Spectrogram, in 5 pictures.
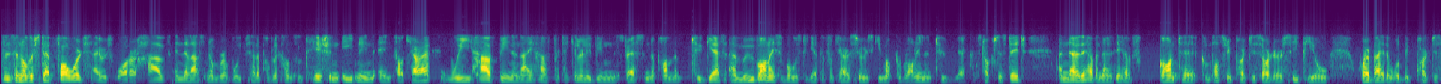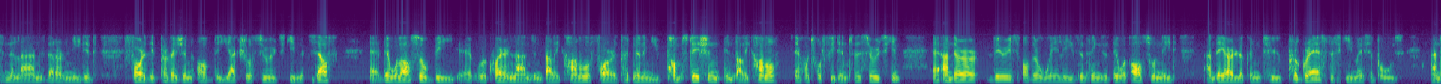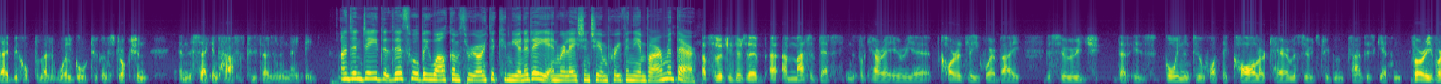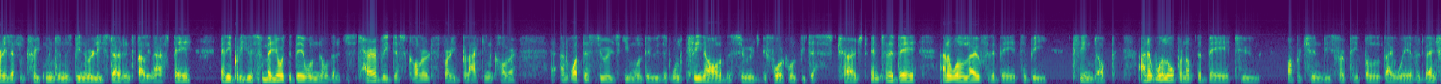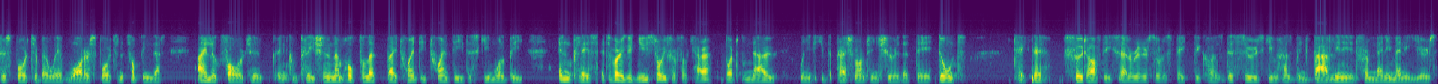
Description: Cathaoirleach of Donegal County Council Councillor Seamus O’Domhnaill says the scheme once up and running will greatly enhance the local area:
